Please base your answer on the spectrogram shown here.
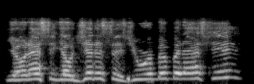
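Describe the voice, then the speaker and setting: A man's voice: very high-pitched, fairly quick, a bit bright, dry recording. A man in his late thirties, co-hosting a casual chat, who talks in profane slang, repeats words and keeps saying yo. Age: 30s. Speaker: podcast co-host.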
